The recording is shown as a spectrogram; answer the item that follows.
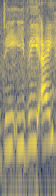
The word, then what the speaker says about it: Deva: bridge here that goes over the river diva or diva deva it's spelt diva dava and unbelievably a couple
